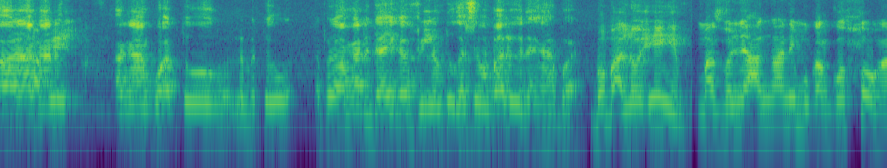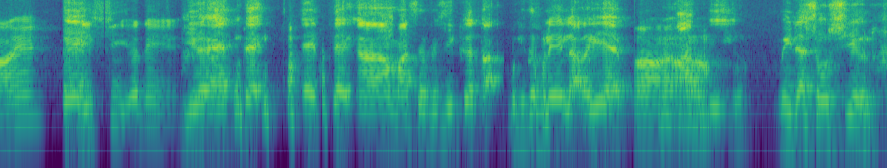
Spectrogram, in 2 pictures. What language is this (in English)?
Malay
